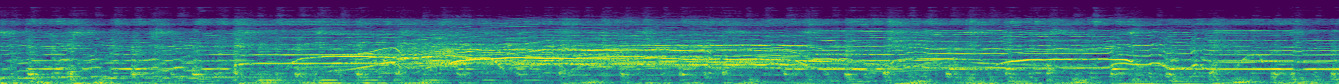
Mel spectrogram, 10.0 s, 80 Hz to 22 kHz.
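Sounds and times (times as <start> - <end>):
loud dance music: 0.0 - 10.0
children shouting and cheering: 1.7 - 10.0.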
